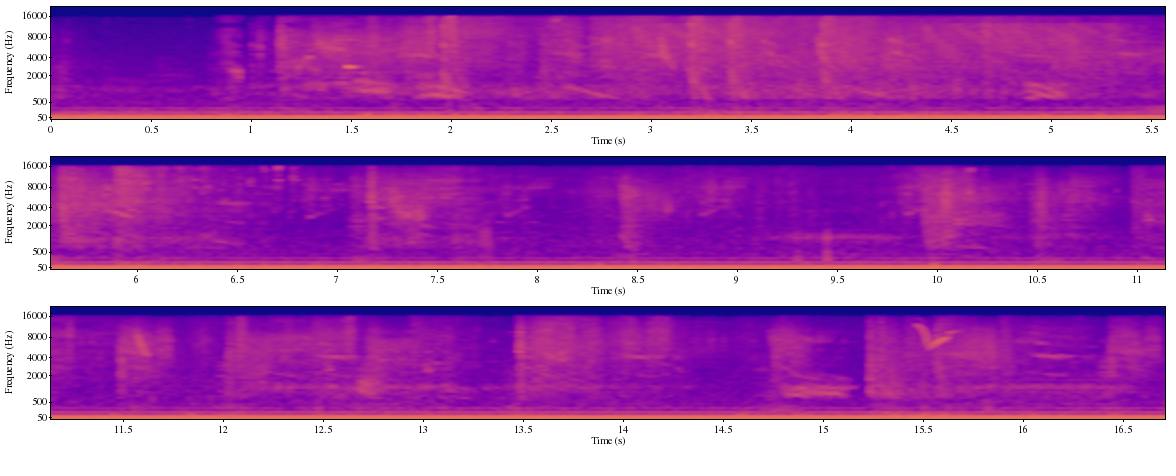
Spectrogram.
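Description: Blaster shots and blows crackle and thud in a fast fight.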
